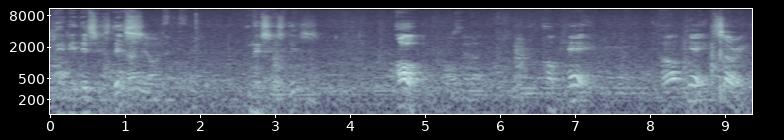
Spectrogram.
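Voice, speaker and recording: A native Serbian speaker with a Serbian accent chairs and opens a conference session, his mid-range voice carrying lively intonation. He halts often, full of fillers and restarts, speaking into a portable mic. The recording is noisy and distant, captured in an echoey conference hall.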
